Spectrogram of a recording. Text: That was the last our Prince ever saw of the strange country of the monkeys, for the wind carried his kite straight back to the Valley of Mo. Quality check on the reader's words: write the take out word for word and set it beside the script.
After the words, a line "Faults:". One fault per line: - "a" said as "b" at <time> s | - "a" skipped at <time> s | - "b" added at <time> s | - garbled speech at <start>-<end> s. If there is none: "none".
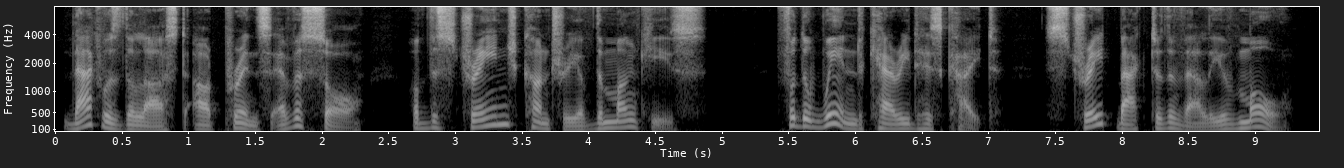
That was the last our Prince ever saw of the strange country of the monkeys, for the wind carried his kite straight back to the Valley of Mo.
Faults:
none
